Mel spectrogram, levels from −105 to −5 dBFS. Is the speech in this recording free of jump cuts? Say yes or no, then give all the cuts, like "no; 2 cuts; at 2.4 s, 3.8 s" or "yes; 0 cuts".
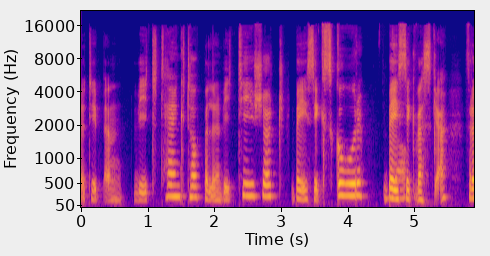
no; 1 cut; at 3.1 s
